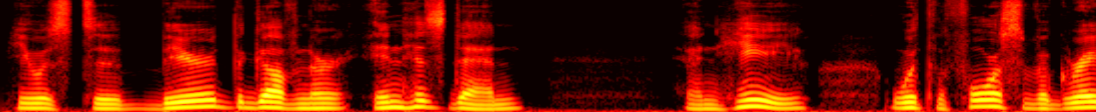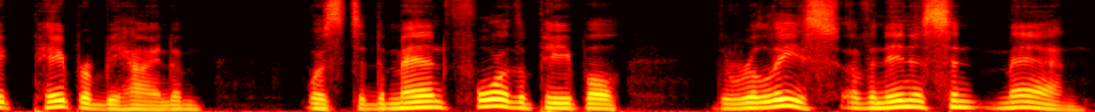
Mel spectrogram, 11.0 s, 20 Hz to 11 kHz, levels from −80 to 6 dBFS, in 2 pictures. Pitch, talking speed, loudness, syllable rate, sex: 150 Hz, 175 wpm, -18 LUFS, 4.9 syllables/s, male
